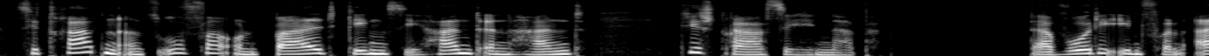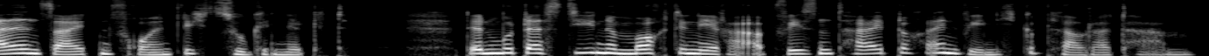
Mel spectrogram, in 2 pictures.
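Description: A woman's voice: mid-range voice, expressive, moderate pace, no echo. Woman reading a fairy tale, dry sound. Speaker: narrator. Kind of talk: scripted fairy-tale narration.

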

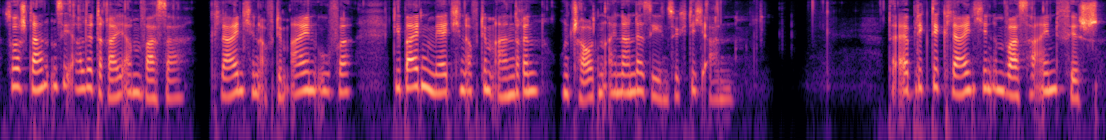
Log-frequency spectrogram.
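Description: A woman reading a fairy tale aloud in calm, measured scripted narration. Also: fairly high pitch, dry recording, studio quality. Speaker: reader.

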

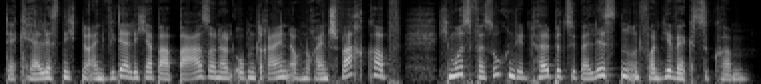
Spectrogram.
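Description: A woman voicing a clever young noblewoman in a storybook, speaking in a composed, measured way. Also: lowish voice, no echo, studio quality, close to an everyday voice. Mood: scornful. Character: clever young noblewoman, scornful, feigning sweetness.

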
